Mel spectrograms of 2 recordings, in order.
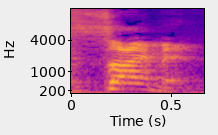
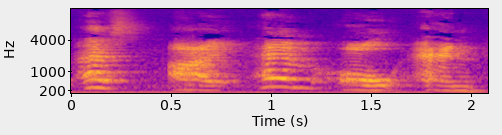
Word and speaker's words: Simon: out of guys dicks his name is Simon pronounce it correctly for sake we don't live in Belgium you live in in England where s i m o n is Simon real good contest between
